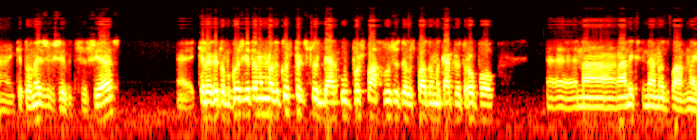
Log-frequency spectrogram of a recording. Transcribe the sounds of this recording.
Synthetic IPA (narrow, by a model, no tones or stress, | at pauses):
ce̞t̪o̞ne̞zvifisepit̪i̥susiɐs | cele̞ojɐt̪oŋɡo̞sʝɐit̪ɐno̞mo̞nɐðiko̞spekt̪ost̪ebiɐkupɾo̞spɐθuse̞t̪elo̞spɐnd̪o̞nme̞kɐpço̞t̪ɾo̞po | enɐnɐːniksi̥t̪ineɐno̞t̪ipɐnɐθinɐ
